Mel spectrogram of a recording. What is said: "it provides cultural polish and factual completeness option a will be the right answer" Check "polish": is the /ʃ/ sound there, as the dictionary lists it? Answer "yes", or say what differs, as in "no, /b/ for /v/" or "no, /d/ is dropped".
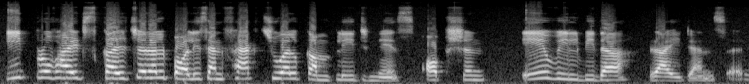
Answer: no, /s/ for /ʃ/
